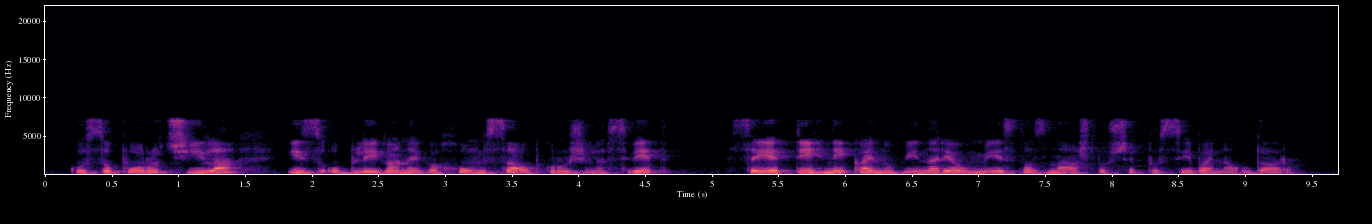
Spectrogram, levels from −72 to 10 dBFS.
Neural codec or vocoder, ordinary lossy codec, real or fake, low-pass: none; none; real; 7.2 kHz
